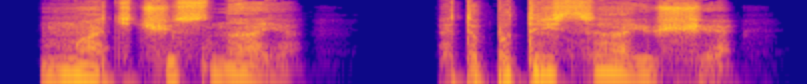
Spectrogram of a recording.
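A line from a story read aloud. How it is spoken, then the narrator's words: Amazed mutter. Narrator (Russian): пробормотала она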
